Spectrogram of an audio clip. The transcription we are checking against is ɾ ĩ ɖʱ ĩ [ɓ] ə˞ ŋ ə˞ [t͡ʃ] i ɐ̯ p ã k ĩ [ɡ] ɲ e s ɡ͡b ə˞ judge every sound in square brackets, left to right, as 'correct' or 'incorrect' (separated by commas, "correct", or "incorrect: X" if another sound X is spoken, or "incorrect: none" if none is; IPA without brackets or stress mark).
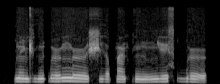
correct, incorrect: ʃ, incorrect: ŋ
